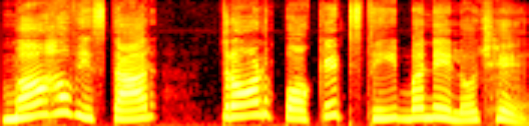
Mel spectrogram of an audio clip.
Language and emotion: Gujarati, neutral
